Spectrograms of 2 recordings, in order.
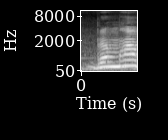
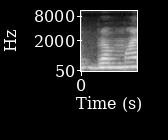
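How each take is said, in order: First: ब्रह्मा said with the h sounded after the m, brəmha; teacher models ब्रह्मा with the h voiced after m; correct pronunciation. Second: ब्रह्मा said without the h, as brəma; wrong pronunciation. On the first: Teacher to class, modelling the right way: ब्रह्मा with h after m. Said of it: "बोलेंगे". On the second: Teacher to class, showing the wrong way: ब्रह्मा with no h. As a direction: show ब्रह्मा dropping the h sound. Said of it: "नहीं". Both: Shown as a demonstration.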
